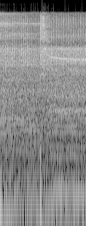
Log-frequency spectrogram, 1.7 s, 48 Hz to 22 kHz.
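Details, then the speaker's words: 2012 Chevy Cruze 1.4 L, failed PCV valve in the valve cover, engine warming up: steady airy hiss with a faint high whistle over a low idle hum from vacuum being pulled, causing surging idle and hesitation on acceleration. "you hear that that's from the sucking of that it's creating a vacuum inside of here and that should not be occurring"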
